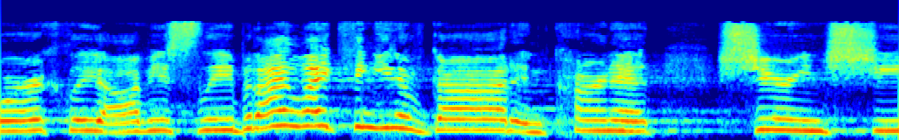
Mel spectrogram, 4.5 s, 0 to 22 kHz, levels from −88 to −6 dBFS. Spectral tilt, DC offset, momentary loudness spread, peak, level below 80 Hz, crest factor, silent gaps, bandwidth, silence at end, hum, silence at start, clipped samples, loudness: -1.5 dB/octave; under 0.1%; 7 LU; -8 dBFS; -72 dBFS; 18 dB; none; 11.5 kHz; 0 s; none; 0 s; under 0.1%; -25 LUFS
